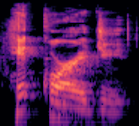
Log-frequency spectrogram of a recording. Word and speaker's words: recorde: que tem um acento como ela não tem a pronúncia dela é recorde tá essa é a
